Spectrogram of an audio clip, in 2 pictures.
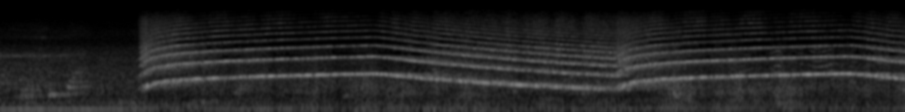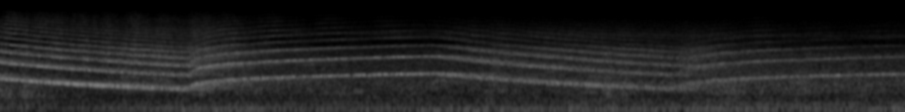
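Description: Emergency vehicle siren sounding a slow wail, rising and falling in pitch about every five seconds. It starts suddenly about a second and a half in, runs through about four cycles, and grows a little fainter near the end.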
